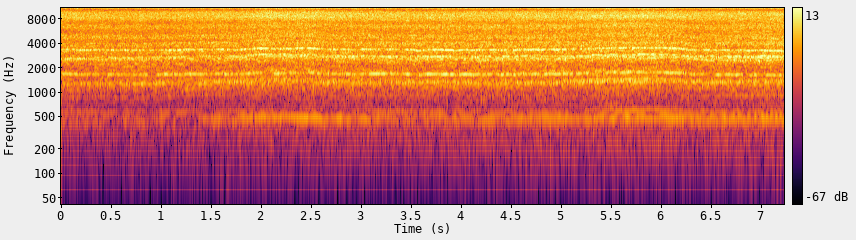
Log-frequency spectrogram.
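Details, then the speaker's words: Diatone Taycan 25 cinewhoop on 4S, stock ducts before noise-reduction inserts: piercing steady high whine with buzzy edge and little low end; excess noise blamed on large gap between propellers and ducts, too loud to enjoy flying. "there was a lot of gap between the ducks and the propellers were taken so we're going to see if this works to reduce that noise"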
